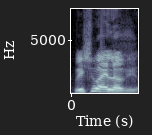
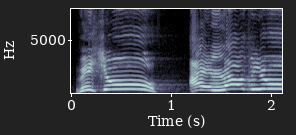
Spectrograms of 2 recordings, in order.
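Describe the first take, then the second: First: It is said at a normal, quiet volume. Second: It is shouted very loudly. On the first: The speaker calls it wrong. "असं नाही" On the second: The speaker calls it right. "मोठ्याने ओरडून बोलायचं"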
